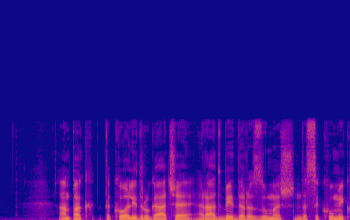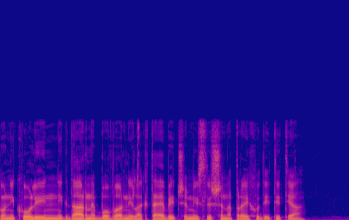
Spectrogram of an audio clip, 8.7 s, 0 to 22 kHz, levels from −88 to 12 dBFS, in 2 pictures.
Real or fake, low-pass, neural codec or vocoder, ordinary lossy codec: real; 9.9 kHz; none; none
